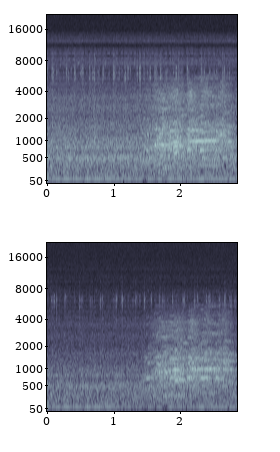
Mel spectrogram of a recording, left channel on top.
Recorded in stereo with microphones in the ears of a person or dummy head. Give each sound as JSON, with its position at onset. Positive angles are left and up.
{"t": 1.4, "sound": "laughter", "side_deg": 70, "distance_m": 0.9}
